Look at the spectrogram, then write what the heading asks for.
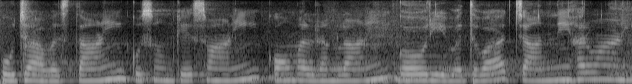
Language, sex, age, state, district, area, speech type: Sindhi, female, 18-30, Gujarat, Junagadh, urban, spontaneous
